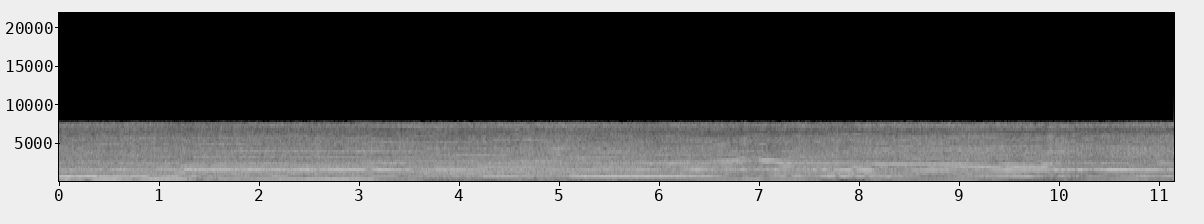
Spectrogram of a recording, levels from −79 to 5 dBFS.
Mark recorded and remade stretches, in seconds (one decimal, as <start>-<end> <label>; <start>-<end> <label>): 0.0-11.2 recorded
